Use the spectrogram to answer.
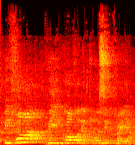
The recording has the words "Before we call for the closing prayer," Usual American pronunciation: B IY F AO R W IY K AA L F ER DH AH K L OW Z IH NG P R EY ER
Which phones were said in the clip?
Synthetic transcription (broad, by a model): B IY F AO W IY K AA L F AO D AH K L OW S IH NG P R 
